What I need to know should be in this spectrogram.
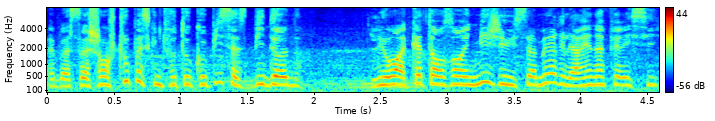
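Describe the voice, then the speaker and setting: On a very clean recording with a silent background, a man speaks at a very fast pace with extremely high pitch and fairly even intonation. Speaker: actor (comédien). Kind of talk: dramatic dialogue, TV drama scene.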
